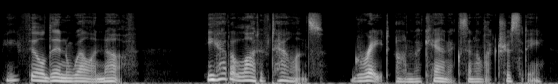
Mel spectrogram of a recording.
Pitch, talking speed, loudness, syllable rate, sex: 160 Hz, 150 wpm, -20 LUFS, 5.5 syllables/s, female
